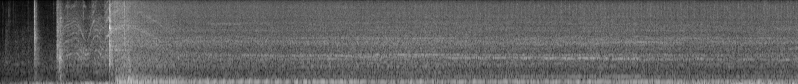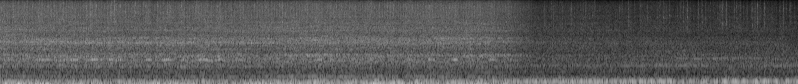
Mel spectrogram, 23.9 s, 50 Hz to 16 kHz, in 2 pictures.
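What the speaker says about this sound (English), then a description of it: "we'll fire this LS power up now" A 1969 Chevrolet Camaro with an LS V8 cranks briefly and fires, catching with a sharp bark before settling into a steady, even idle with a couple of small revs, then cutting off near the end.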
